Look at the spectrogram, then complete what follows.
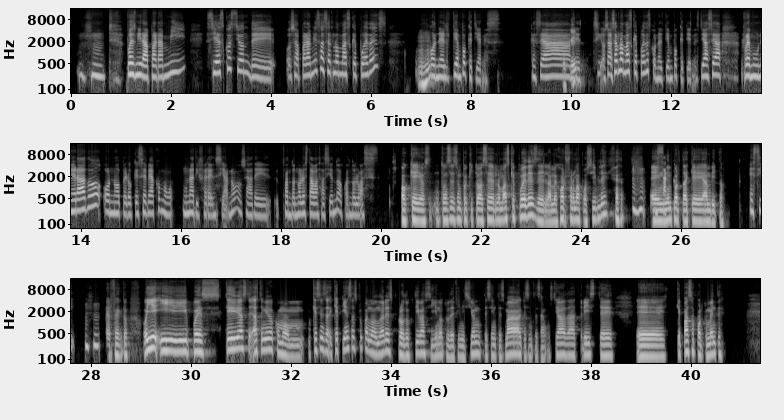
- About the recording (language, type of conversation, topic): Spanish, advice, ¿Cómo puedo dejar de sentir culpa cuando no hago cosas productivas?
- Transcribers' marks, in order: tapping; chuckle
